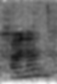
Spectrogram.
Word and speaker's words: Hannah: was a woman and she rhymes with Dena oh Hana yes that's okay so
